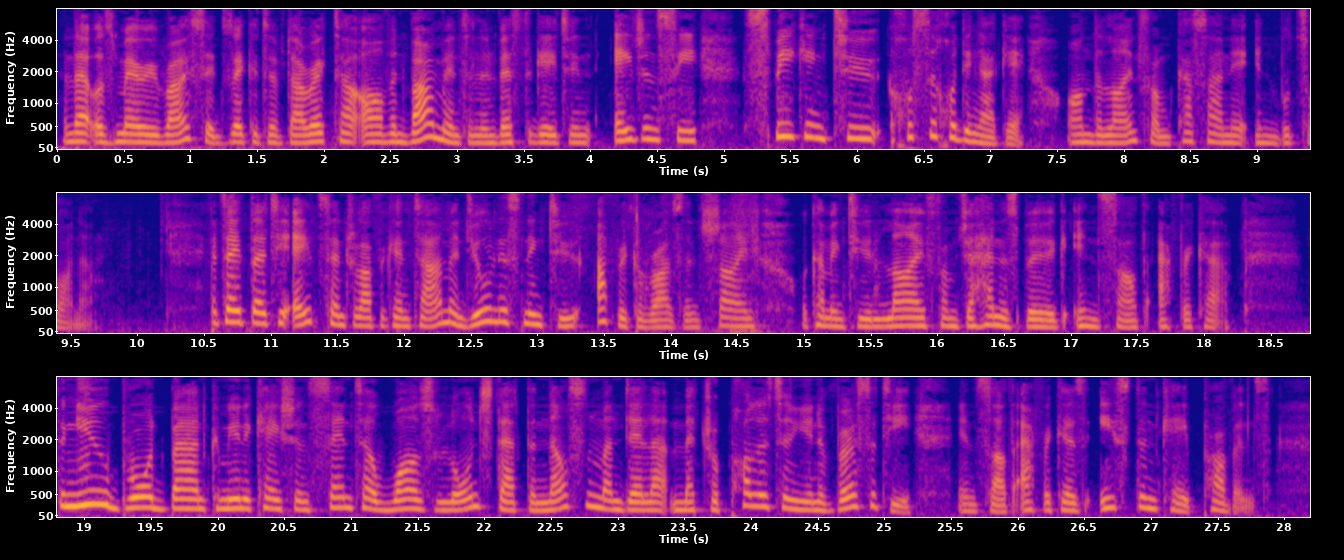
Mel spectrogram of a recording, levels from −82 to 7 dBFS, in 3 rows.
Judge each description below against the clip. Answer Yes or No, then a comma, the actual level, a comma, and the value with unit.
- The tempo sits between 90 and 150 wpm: Yes, slow, 135 wpm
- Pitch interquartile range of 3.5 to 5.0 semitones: Yes, average, 4.6 semitones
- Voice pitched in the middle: Yes, medium, 175 Hz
